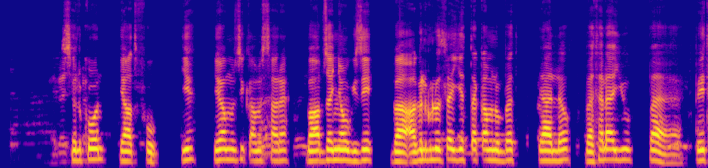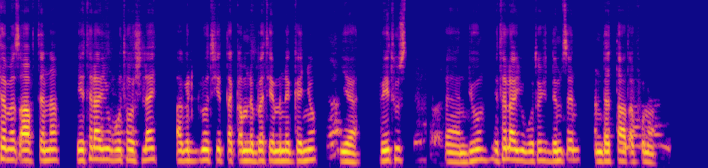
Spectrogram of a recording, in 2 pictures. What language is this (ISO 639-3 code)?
amh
